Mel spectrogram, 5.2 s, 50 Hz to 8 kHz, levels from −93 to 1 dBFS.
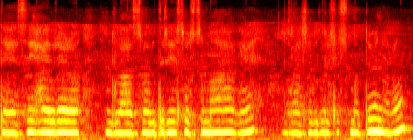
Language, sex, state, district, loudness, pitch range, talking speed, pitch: Chakma, female, Tripura, Unakoti, -15 LUFS, 220-235 Hz, 160 wpm, 225 Hz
